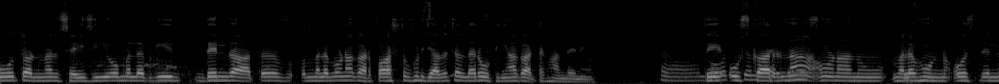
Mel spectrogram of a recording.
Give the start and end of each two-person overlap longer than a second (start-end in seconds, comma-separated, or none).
7.0-8.3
